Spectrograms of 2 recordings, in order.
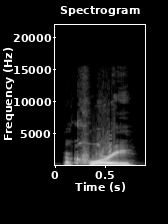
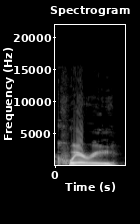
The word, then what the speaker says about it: quarry: quarry, which is a quarry. I guess it's pronounced quarry, not query.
